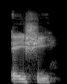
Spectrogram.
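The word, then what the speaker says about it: Ashe: This character's name's correct pronunciation probably annoys some of you. Aishi.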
